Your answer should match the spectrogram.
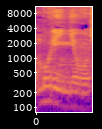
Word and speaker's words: Mourinho: meg, meg a, a Mourinho sem Mourinho. Mourinho-nak. Igen. Ó, ó, a portugálok úgy ejtik.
